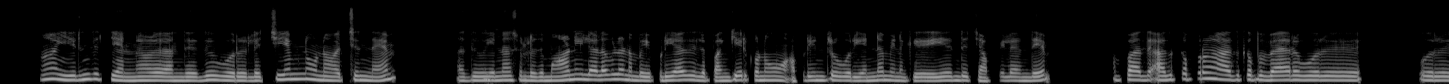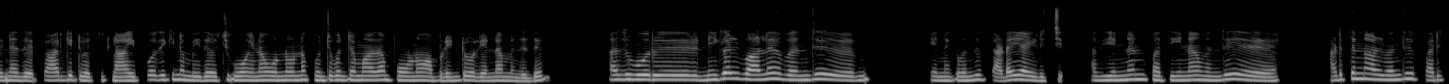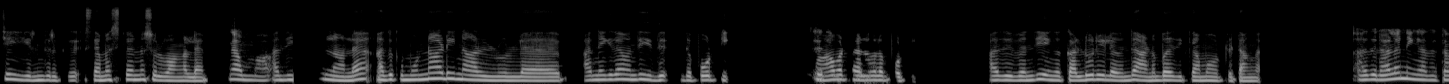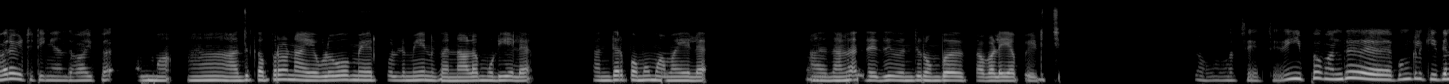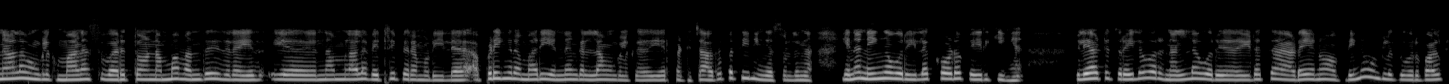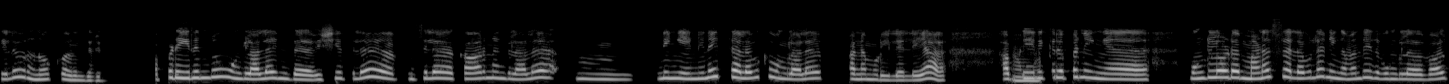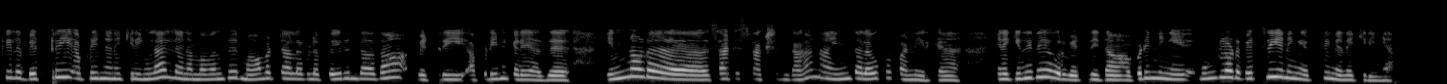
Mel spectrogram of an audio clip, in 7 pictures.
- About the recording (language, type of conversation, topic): Tamil, podcast, நீ உன் வெற்றியை எப்படி வரையறுக்கிறாய்?
- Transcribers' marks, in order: other background noise; in English: "டார்கெட்"; "மேற்கொண்டுமே" said as "மேற்கொள்ளுமே"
